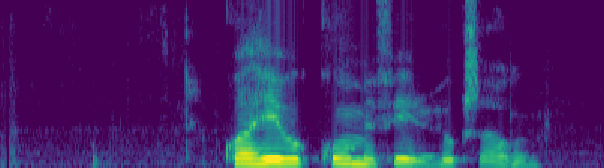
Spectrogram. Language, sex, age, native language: Icelandic, male, 13, Icelandic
